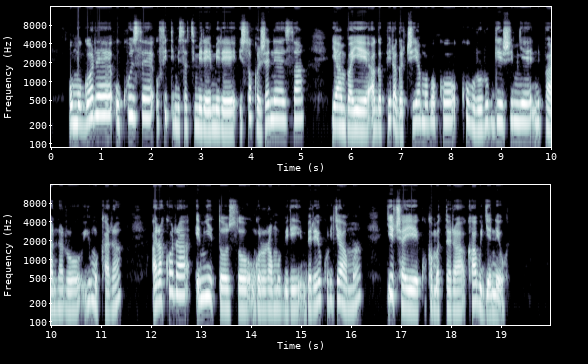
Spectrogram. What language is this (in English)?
Kinyarwanda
